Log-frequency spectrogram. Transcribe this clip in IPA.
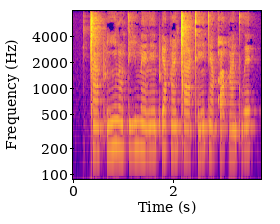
ǀ ã pʼ ĩ l õ t i m ɛ̃ l ẽ pʼ e q ĩ ǀ a kʼ ẽ t ɛ̃ qʼ o q ɛ̃ kʷʼ ɛ

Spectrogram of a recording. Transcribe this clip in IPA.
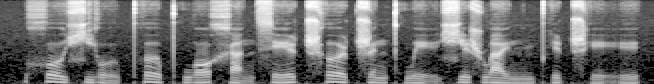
x o˥˩ ʊ̯ ɕ j o̰˨˩ ʊ̯ pʰ ɤ˥˩ pʰ w ɔ˧˥ x a̰˨˩ n s e˧˥ ɪ̯ ʈ͡ʂʰ ɤ˥˧ ʈ͡ʂ ə˥˩ n t̪ʰ w ḛ˨˩ ɪ̯ ɕ i˥ ʂ w a˥˩ ɪ̯ n̪ y˩ n pʰ i˥˩ ʈ͡ʂʰ ḛ˨˩˦ ɪ̯

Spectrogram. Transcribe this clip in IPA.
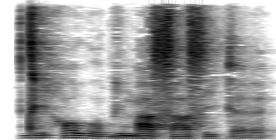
d i˧ h ɔ˧ w o˨ b i˧ m a˧ s a˨ s i˨ k ɛ˨

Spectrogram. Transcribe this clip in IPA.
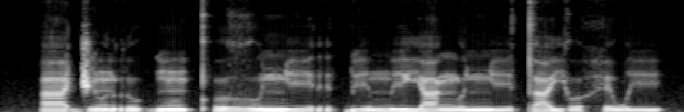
a˨ d͡ʒ ũ˨ r u˦ ɡ͡b ũ˨ kʼ ʊ˦ ɣ u˦ ɲ iː˨ r ɓ i˨ m i˦ j a˦ ŋ ʊ˨ ɲ i˨ t a˦ j ʊ˨ h ɪ˦ w i˨

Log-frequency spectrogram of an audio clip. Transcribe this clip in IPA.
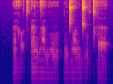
œ̃ ɦ ɔ̰ t͡sʼ œ̃ n d ã b ũ | n d͡ʒ ɔ̃ n d͡ʒ ṵ tʰ œ

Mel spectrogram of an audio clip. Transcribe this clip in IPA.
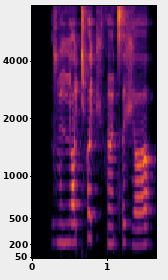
z ũ ɲ ɒ cʰ ʌ t͡ʃʰ ə̃ tʼ ə ʒ ʌ

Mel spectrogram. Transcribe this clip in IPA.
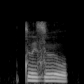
t ɵ e̯ z ɵ o̯

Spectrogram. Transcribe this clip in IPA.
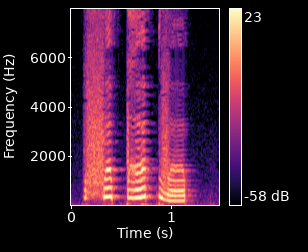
f ə˦˥ p̚ ɣ ə˦˥ t̚ v ə˦˥ p̚

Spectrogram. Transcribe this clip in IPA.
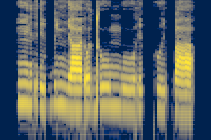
ĩ˦˨ r i˨ ɓ ɪ˦ ɲ aː˨ ɾ ʊ˦˨ d uː˦ m uː˨ ɾ i˦ kʷ i˨ ɓ a˨

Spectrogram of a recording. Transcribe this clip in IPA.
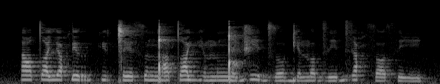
a tˤ u lʲ ɔ ħ ɾʲ ʊ r kʲ u ǀ ɪ s ʊ ŋ͡ǃ o tˤ ʊ vʲ ɔ n ʊ ŋ͡ǃ e d͡ʒ i d͡z o ɡʲ a n ɔ d͡z i d͡z i ħ s ɔ s i

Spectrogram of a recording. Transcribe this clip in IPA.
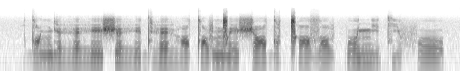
dˤ a ŋ ɡ ɛ ɦ ɛ ɦ e ʃ ɛ ɦ e dʱ ɛ ɦ o tˤ o v ŋ͡ǀ e ʃ e dˤ i ǀ a zˤ e v p o nʲ e tʲ o f o

